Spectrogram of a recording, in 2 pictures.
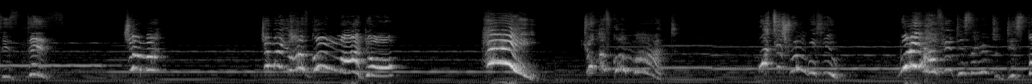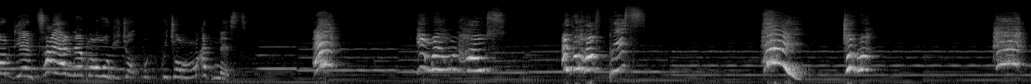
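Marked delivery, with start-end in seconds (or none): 1.2-8.2 high, loud angry bark; angry shout. Acted. Brother shouts at his sister to stop praying, furious. Angry man interrupts prayer. 13.5-20.6 high, loud angry yells; furious shouting. Acted. Brother yells at sister in his house, furious.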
